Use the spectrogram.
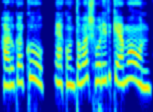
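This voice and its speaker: A woman's voice: high-pitched, normal speed, mellow, no room sound, studio quality, natural voice. A woman voicing an earnest, caring orphaned village boy in a cartoon, with a pleading way of talking. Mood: earnest, worried. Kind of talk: Bengali cartoon voice acting.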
